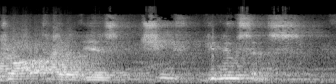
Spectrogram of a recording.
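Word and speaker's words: gNewSense: another recursive acting and there is a nuisance which is written G new sense but that's a joke also you see in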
